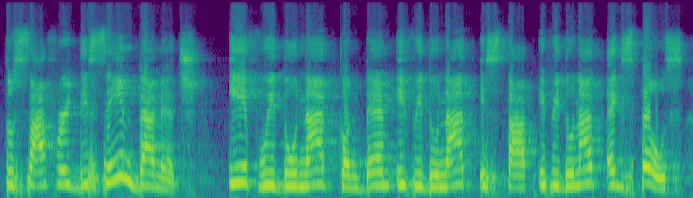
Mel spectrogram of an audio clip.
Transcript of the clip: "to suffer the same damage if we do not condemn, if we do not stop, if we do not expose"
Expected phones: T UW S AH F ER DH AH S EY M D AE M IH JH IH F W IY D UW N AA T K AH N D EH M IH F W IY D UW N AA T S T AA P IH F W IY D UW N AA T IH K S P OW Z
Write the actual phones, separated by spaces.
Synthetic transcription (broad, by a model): T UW S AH F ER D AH S EY M D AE M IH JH IH F W IY D UW N AA T K AH N D EH M IH F W IY D UW N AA T S T AA P IH F W IY D UW N AA T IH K S P OW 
